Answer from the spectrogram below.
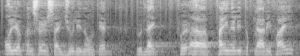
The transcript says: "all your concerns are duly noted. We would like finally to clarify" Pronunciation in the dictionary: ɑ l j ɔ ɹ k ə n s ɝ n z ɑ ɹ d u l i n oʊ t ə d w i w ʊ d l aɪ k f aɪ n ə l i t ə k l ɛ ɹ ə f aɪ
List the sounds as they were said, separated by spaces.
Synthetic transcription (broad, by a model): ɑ l j ɔ ɹ k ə n s ɝ n s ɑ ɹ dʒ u l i n oʊ t ə d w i w ʊ d l aɪ k f aɪ n ə l i t ə k l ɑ ɹ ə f aɪ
